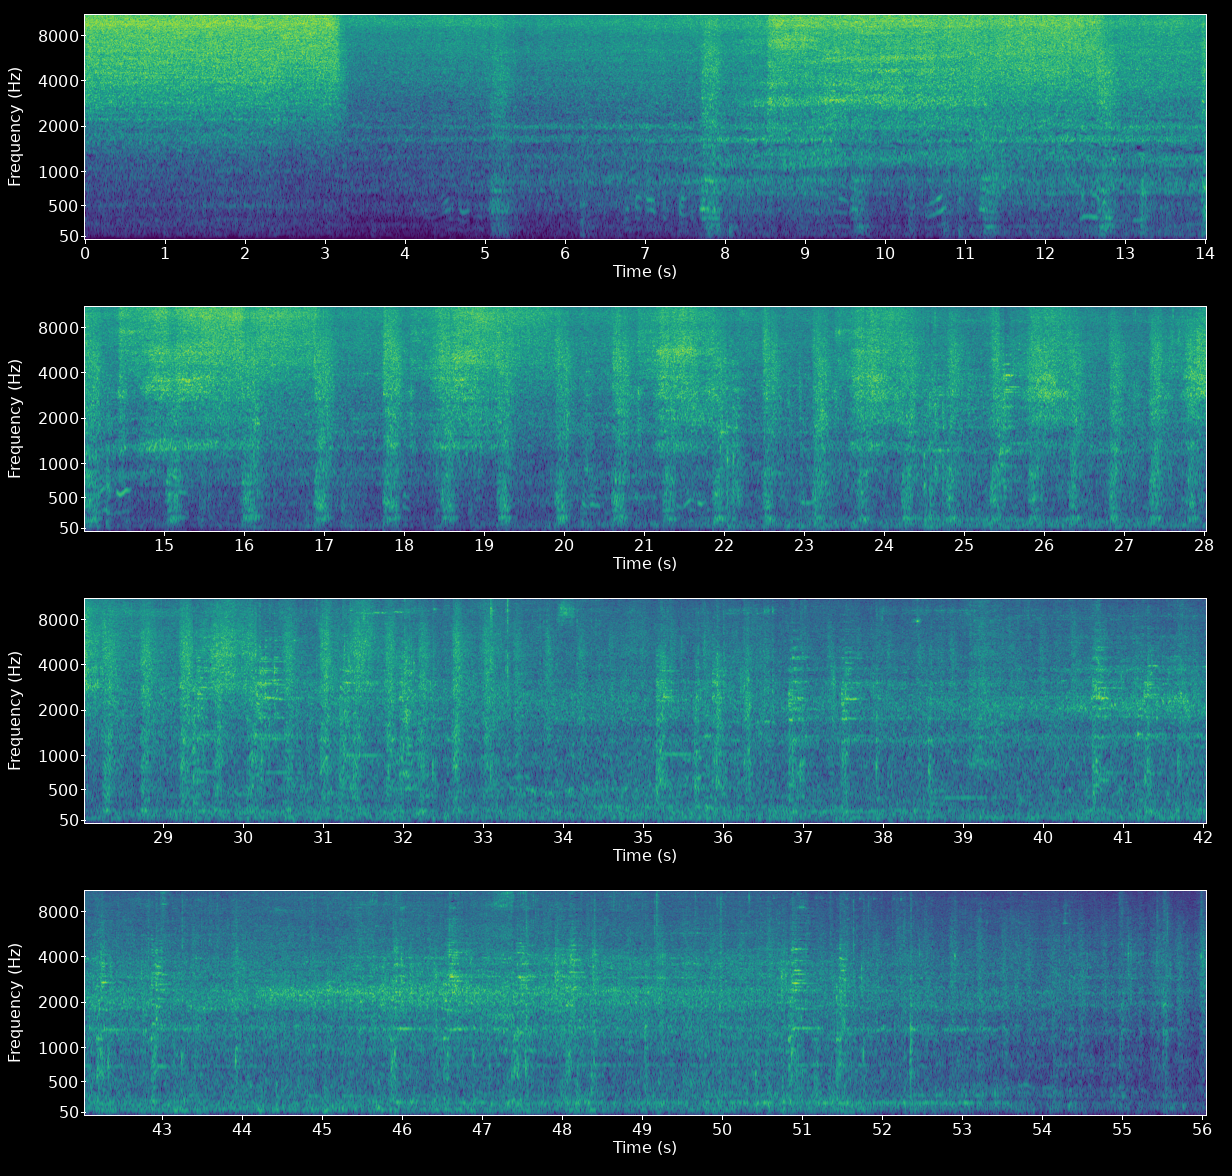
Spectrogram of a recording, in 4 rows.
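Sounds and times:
loud hiss of steam: 0.0s - 33.9s
steam locomotive exhaust beats: 6.1s - 56.0s
train wheel clicks: 7.7s - 11.6s, 12.4s - 34.4s, 45.7s - 56.0s.

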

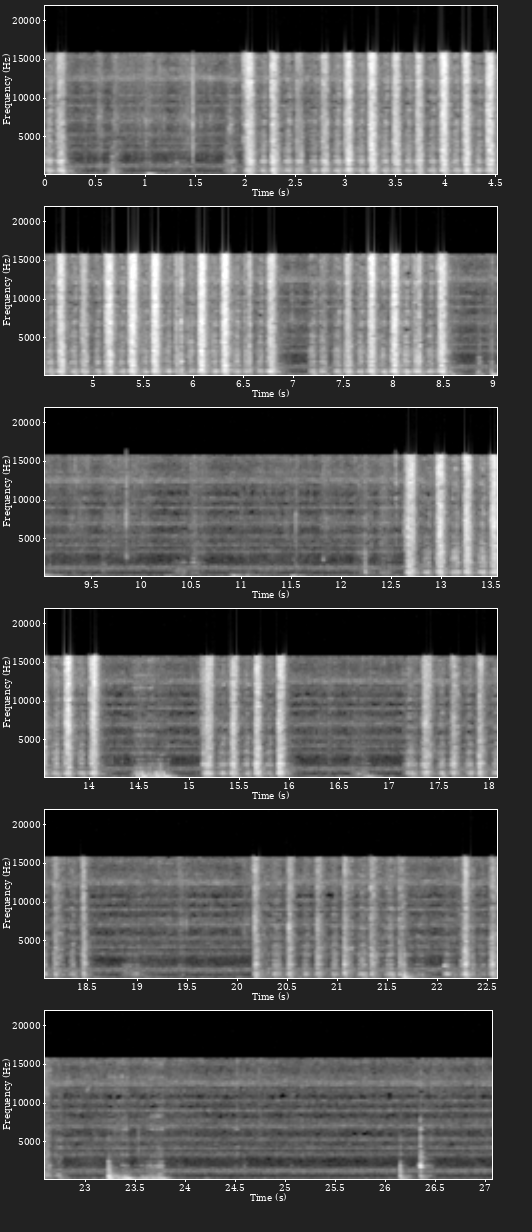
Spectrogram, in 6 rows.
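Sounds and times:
knife scraping board: 0.0s - 0.8s, 1.8s - 9.0s, 12.2s - 19.1s, 20.1s - 23.9s.

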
